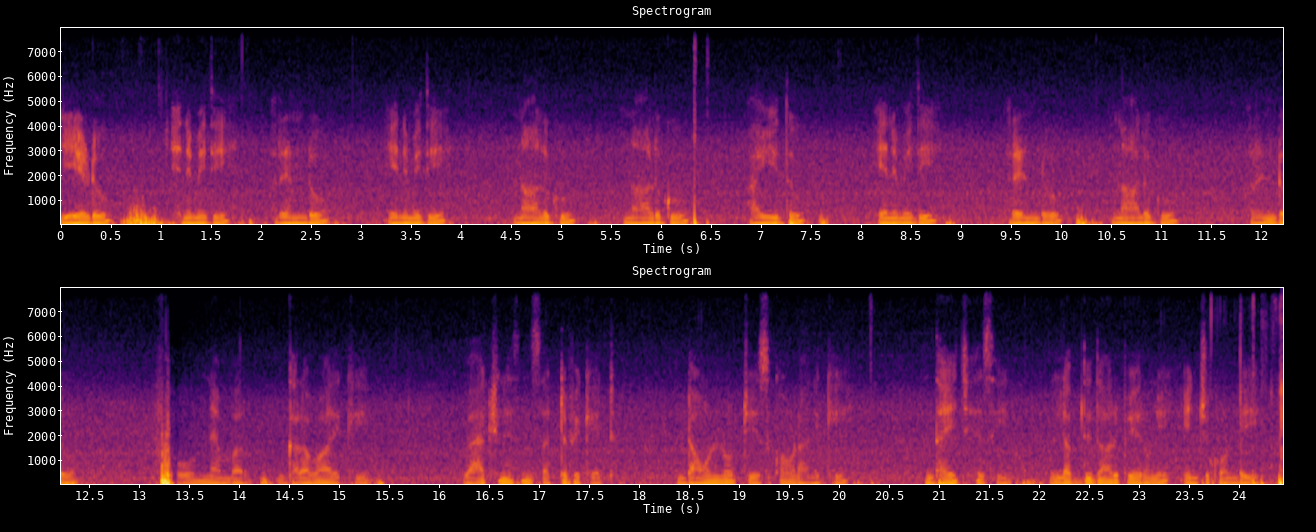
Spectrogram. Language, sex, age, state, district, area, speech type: Telugu, male, 18-30, Andhra Pradesh, Krishna, rural, read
